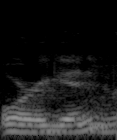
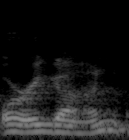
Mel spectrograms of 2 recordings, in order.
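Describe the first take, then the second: First: It uses the pronunciation used by locals. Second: It uses a common outsider pronunciation. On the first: The speaker calls it right. "For those of you who don't know how to say Oregon" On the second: The speaker calls it wrong. "not Oregon"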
